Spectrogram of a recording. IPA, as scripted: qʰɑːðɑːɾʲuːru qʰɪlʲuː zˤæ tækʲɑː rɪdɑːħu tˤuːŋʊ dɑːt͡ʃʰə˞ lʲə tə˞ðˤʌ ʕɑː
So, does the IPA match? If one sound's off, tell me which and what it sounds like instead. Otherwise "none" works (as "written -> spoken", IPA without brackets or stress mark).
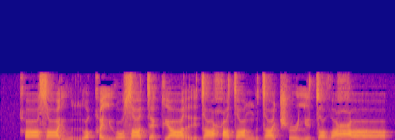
ð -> zˤ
